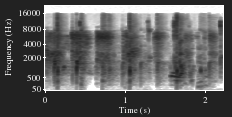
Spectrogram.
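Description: A handful of online participants clapping after unmuting at the end of a talk, uneven separate claps with some tapping and shuffling, close and moderately loud.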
